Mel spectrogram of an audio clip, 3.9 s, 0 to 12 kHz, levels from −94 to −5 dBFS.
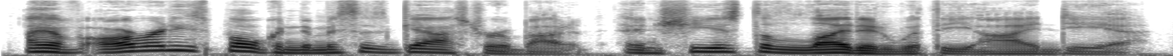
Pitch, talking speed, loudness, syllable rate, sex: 130 Hz, 245 wpm, -18 LUFS, 6.6 syllables/s, male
